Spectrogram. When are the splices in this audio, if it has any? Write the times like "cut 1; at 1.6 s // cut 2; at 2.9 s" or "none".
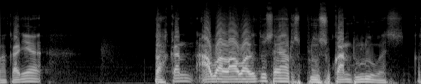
none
